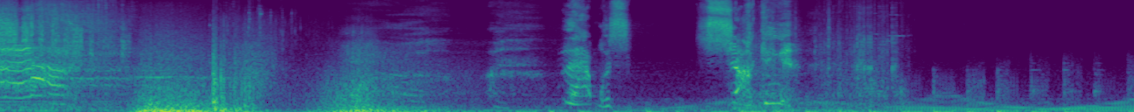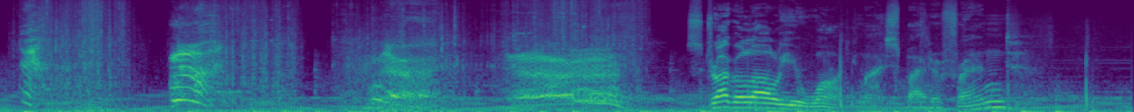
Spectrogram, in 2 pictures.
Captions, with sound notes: That was shocking. [STRUGGLING NOISES] Struggle all you want, my Spider friend.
